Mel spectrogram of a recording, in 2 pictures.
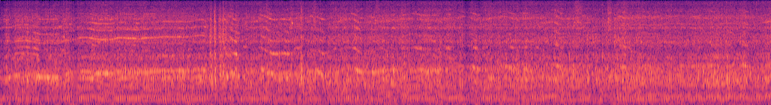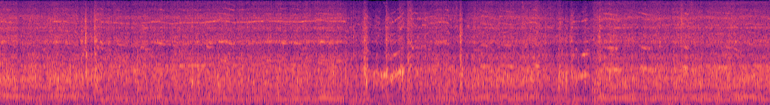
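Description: Cross-country rally car's engine running hard, heard from inside the cockpit, its pitch rising and falling as the car drives over a dirt track.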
